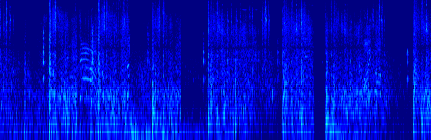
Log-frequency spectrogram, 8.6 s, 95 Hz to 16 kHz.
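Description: Sniper rifle gunfire in Black Ops 2, dense and continuous game audio with repeated sharp shot bursts and clatter, loud throughout with a brief dropout near the end, mixed with voices talking.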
